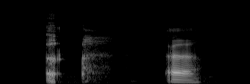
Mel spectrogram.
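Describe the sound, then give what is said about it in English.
A loud burp: two short guttural gulps followed by a longer, throaty belch that rumbles for a moment before cutting off into silence. “You're such a mess. You're like burping, yawning.”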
